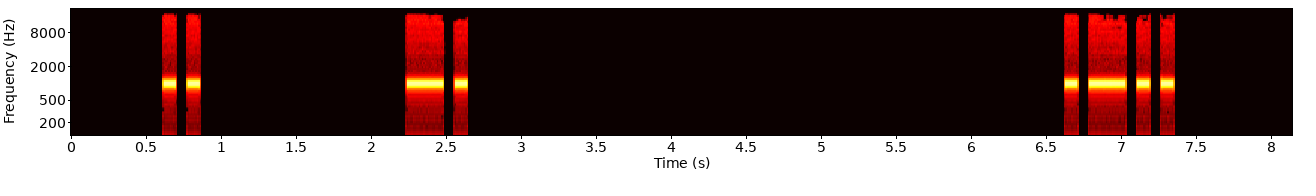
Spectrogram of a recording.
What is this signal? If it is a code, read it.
Morse code, heard as a keyed tone, about 15 wpm, spaced as for 5 wpm, 1000 Hz. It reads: IN L
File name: qotdfiles / 5wpm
